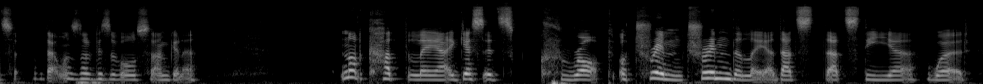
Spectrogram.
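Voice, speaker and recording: A woman hosting a live stream, casually talking through a software tutorial as she works, thinking aloud into a close microphone. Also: mid-range voice, creaky, clean tone. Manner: casual, chatty. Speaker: host of an animation live stream.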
